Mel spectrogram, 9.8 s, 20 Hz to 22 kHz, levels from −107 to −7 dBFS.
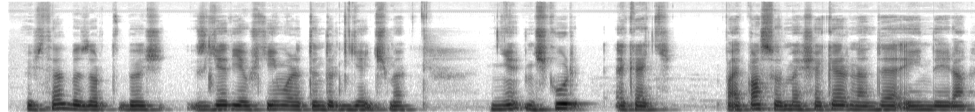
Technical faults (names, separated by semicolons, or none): none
